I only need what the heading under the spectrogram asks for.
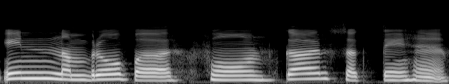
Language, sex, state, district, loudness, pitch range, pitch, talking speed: Hindi, female, Punjab, Fazilka, -13 LUFS, 195-245 Hz, 210 Hz, 95 wpm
